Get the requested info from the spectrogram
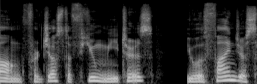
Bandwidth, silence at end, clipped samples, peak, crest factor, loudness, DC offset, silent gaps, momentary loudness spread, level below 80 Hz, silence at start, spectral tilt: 19 kHz; 0 s; under 0.1%; -4 dBFS; 14 dB; -19 LUFS; under 0.1%; 1.80-1.84 s; 5 LU; -52 dBFS; 0 s; -5 dB/octave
